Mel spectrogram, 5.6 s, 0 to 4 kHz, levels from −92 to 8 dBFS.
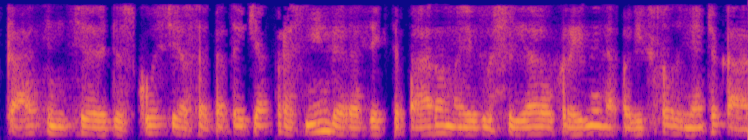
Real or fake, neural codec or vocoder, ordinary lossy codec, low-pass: fake; codec, 16 kHz, 4 kbps, FreqCodec, smaller model; AAC, 16 kbps; 3.6 kHz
